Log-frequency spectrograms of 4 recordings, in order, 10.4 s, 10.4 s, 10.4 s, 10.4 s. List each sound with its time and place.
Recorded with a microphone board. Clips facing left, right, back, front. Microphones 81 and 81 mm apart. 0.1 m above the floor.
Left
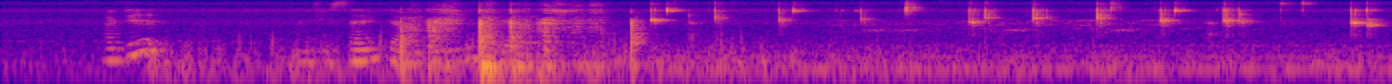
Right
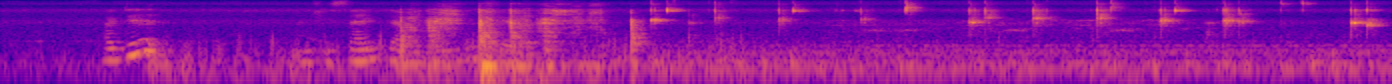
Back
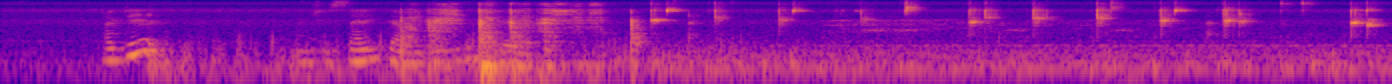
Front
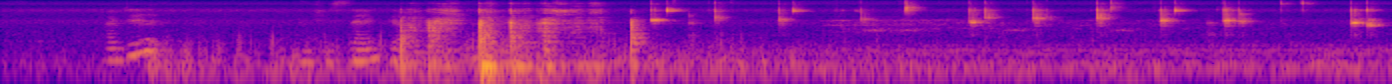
0.8 s a woman speaking: 165° right, 3.5 m; by 4.0 s 160° left, 6 m
3.0 s writing: 40° left, 1.3 m
4.9 s dripping: 150° right, 3 m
